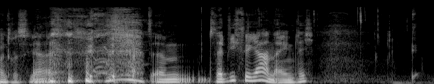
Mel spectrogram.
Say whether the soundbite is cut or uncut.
cut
